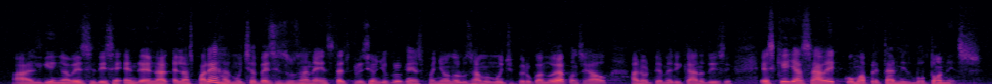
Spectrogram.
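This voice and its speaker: Animated man preaching a sermon. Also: fairly high pitch, poor audio. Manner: animated, asks the congregation questions, acts out quarrels in loud bursts. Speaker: pastor. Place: church. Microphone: handheld or stand mic.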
